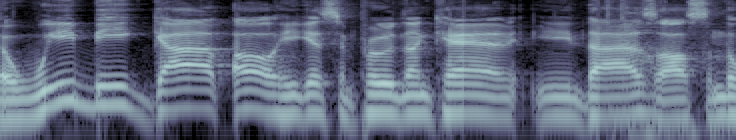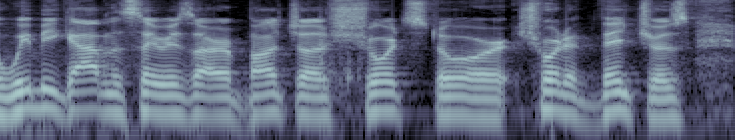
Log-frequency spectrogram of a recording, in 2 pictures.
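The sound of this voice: The reading voice is unforced. Its pitch shifts in an ordinary way.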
